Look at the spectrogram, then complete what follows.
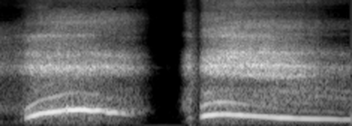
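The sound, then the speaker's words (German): A deep, audible breath drawn in, then after a brief pause a second long, breathy inhale, both loud with a slightly voiced rasp. “dass wir atmen.”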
